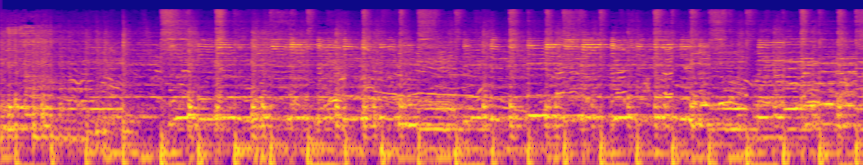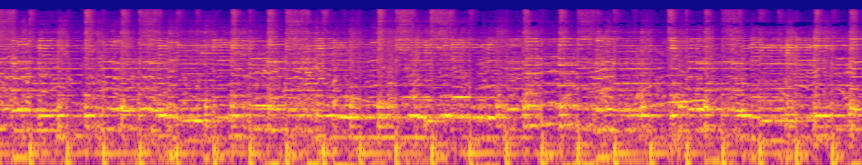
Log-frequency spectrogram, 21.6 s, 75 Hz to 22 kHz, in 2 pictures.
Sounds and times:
Music: 0.0 - 21.5
Speech: 0.0 - 21.5.

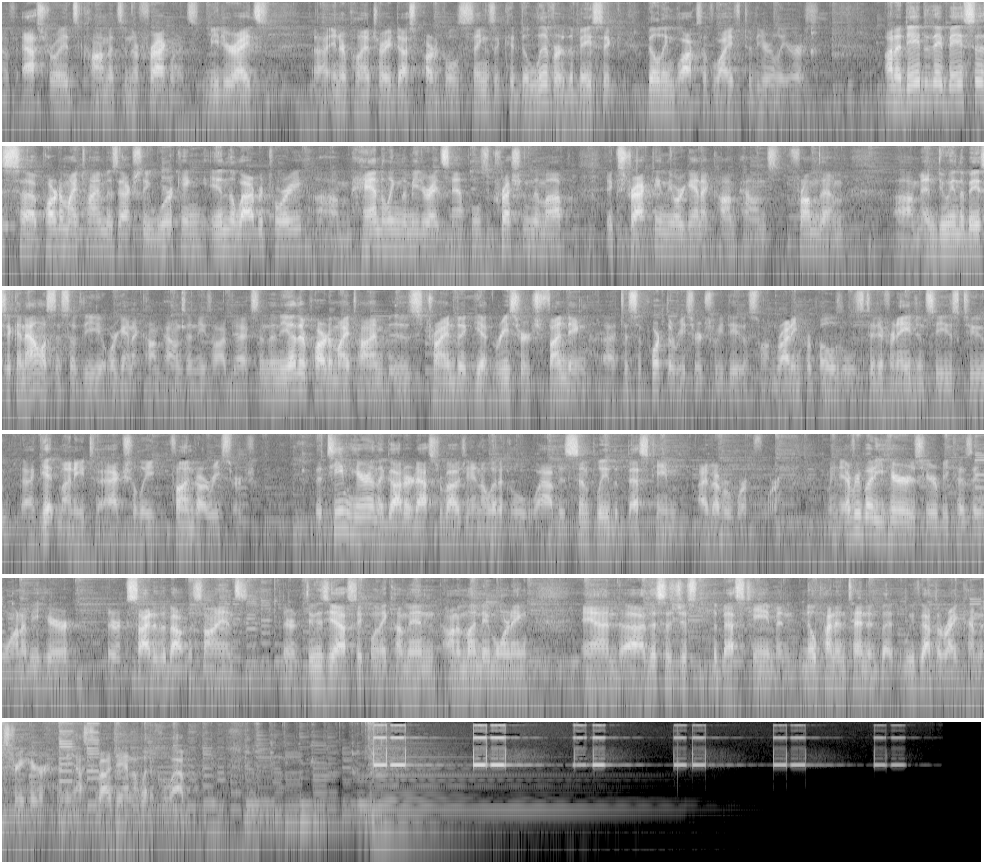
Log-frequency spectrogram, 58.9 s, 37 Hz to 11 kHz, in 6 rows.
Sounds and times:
Speech: 0.0 - 8.2, 8.8 - 32.0, 32.6 - 51.1
Music: 0.0 - 54.8.

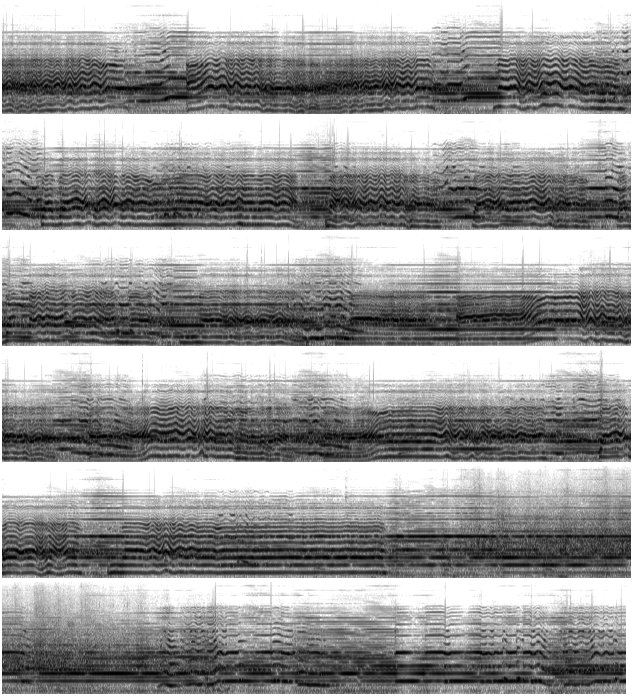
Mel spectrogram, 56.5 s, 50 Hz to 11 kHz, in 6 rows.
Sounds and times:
Carnatic music: 0.0 - 56.5.

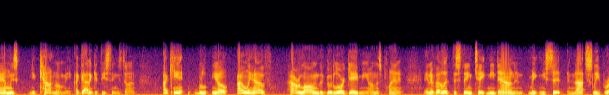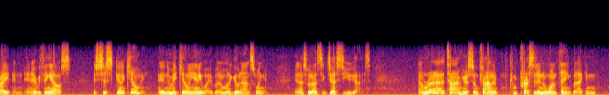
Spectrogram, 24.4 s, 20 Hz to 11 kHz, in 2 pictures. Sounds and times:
Speech: 0.0 - 19.6, 20.5 - 24.3.

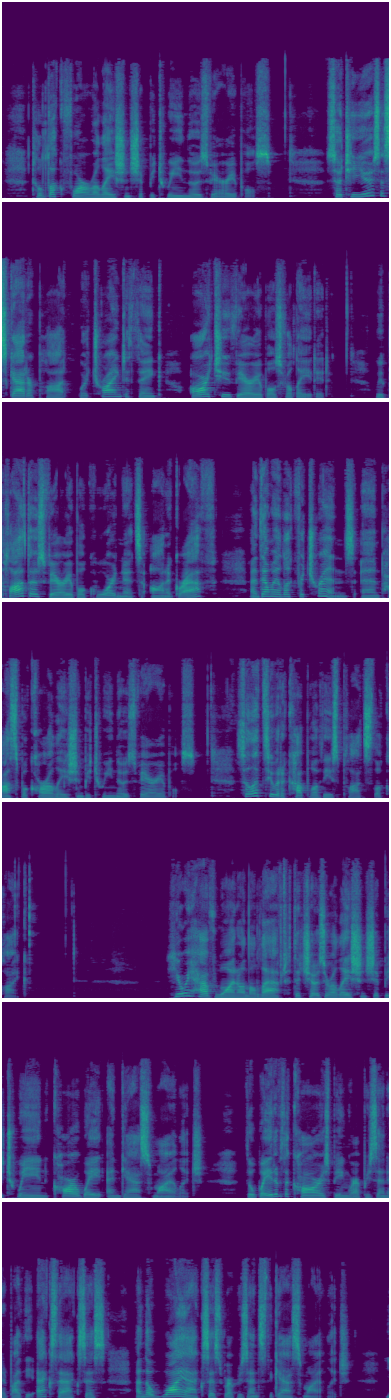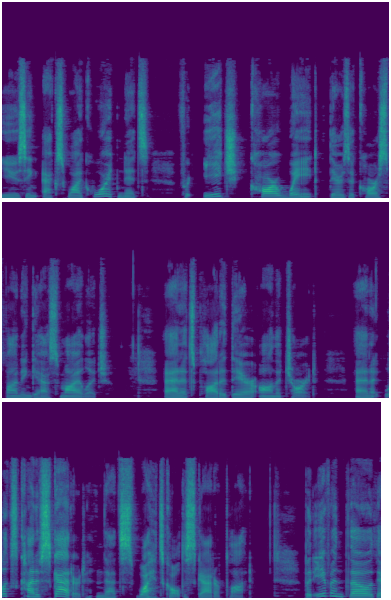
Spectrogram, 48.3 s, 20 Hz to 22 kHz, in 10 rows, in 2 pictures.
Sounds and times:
Speech: 0.3 - 3.4, 4.1 - 19.7, 21.5 - 40.1, 40.7 - 46.7, 47.3 - 48.2.

